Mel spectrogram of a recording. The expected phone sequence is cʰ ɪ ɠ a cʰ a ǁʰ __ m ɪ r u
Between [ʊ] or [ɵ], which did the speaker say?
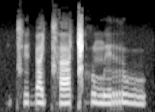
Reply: ʊ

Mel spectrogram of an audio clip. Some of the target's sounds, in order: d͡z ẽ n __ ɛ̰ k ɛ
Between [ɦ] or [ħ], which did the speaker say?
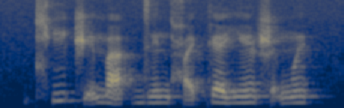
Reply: ħ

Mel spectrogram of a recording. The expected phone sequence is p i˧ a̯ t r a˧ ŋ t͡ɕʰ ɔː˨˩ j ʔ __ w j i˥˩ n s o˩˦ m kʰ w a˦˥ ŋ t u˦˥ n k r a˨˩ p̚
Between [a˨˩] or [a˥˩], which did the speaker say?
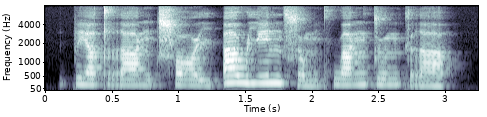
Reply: a˥˩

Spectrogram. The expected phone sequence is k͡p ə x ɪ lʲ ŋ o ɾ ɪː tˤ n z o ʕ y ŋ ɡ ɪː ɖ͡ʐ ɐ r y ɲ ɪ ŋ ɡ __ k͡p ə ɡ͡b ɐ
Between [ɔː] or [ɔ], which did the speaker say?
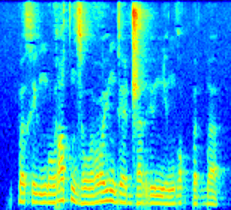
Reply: ɔ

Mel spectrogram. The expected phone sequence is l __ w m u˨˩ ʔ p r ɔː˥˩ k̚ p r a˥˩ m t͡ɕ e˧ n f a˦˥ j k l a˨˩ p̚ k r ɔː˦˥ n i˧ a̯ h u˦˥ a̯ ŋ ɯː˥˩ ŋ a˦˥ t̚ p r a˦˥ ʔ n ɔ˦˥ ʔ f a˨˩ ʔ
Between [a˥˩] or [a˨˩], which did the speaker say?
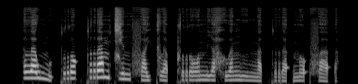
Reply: a˥˩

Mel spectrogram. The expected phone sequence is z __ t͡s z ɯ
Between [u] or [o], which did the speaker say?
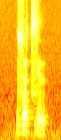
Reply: o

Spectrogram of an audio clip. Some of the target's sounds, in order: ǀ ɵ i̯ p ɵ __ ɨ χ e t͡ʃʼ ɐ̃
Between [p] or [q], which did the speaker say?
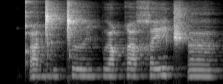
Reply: q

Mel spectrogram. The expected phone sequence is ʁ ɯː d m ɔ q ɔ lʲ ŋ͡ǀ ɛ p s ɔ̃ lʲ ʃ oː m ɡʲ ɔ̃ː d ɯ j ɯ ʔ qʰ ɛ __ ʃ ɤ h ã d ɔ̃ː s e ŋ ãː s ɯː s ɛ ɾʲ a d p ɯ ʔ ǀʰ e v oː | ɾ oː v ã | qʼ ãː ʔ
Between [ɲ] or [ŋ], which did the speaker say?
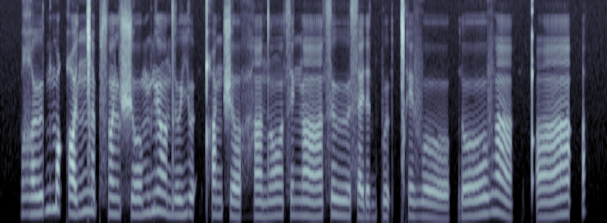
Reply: ŋ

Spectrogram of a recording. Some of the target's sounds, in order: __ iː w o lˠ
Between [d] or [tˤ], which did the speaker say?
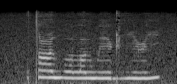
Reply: tˤ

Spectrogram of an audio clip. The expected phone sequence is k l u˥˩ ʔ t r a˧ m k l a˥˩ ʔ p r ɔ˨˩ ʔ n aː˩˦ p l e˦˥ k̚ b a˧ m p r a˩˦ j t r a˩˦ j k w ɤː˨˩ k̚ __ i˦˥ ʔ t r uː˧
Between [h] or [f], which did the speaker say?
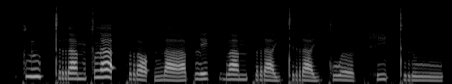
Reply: h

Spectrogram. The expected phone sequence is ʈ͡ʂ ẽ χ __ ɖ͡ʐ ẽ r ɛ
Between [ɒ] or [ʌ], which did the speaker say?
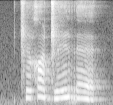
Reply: ʌ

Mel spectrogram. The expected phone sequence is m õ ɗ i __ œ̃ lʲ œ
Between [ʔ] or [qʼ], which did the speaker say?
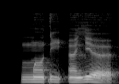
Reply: ʔ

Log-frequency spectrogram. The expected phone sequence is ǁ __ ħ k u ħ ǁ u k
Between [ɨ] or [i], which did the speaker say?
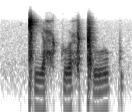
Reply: i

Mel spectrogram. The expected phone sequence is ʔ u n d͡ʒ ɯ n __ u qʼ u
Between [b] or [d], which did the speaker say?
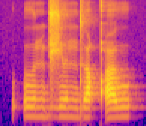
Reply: d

